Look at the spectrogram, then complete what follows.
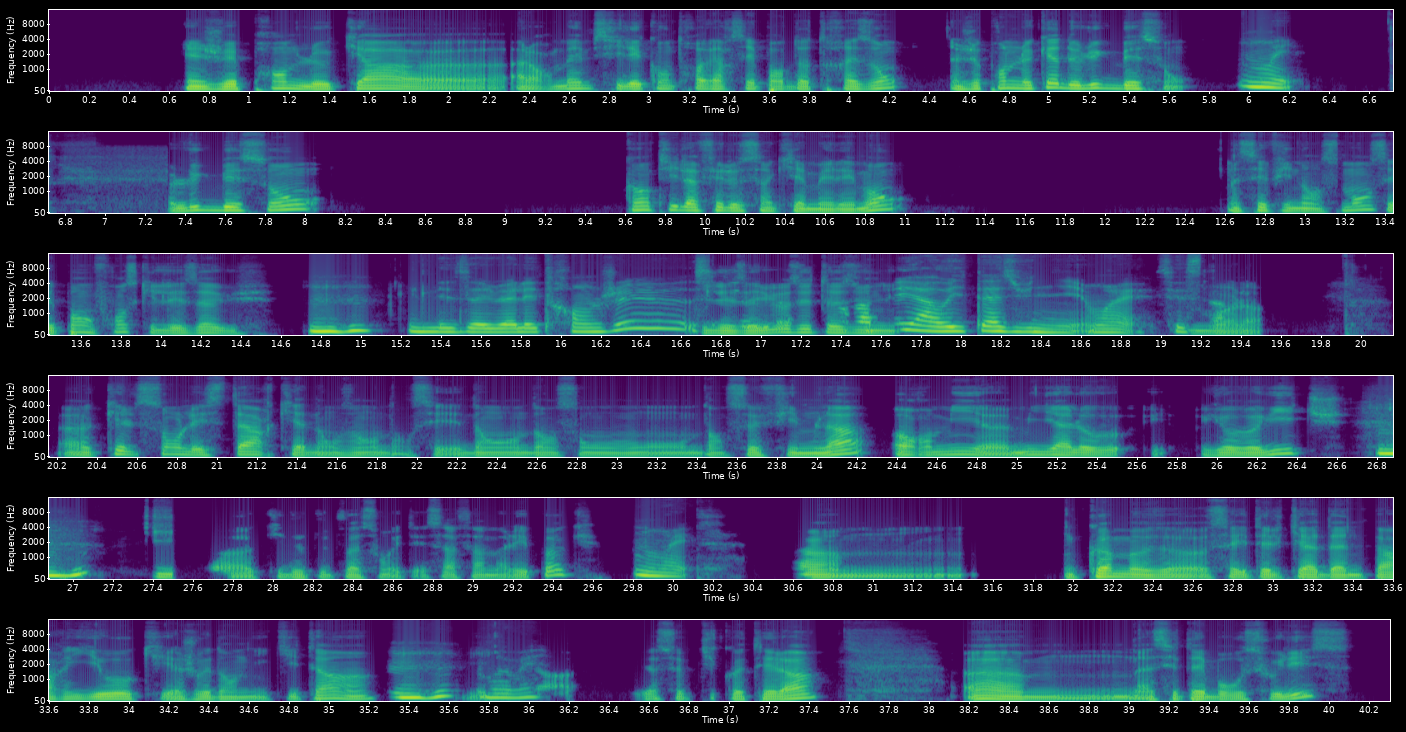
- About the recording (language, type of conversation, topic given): French, podcast, Comment le streaming a-t-il transformé le cinéma et la télévision ?
- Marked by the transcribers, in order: none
